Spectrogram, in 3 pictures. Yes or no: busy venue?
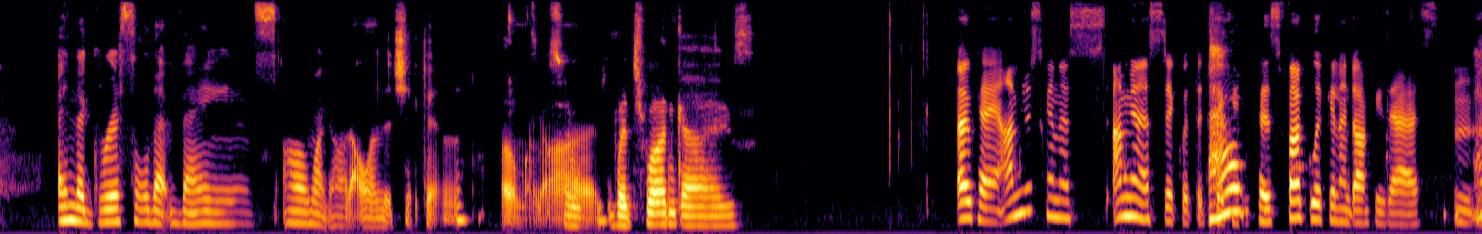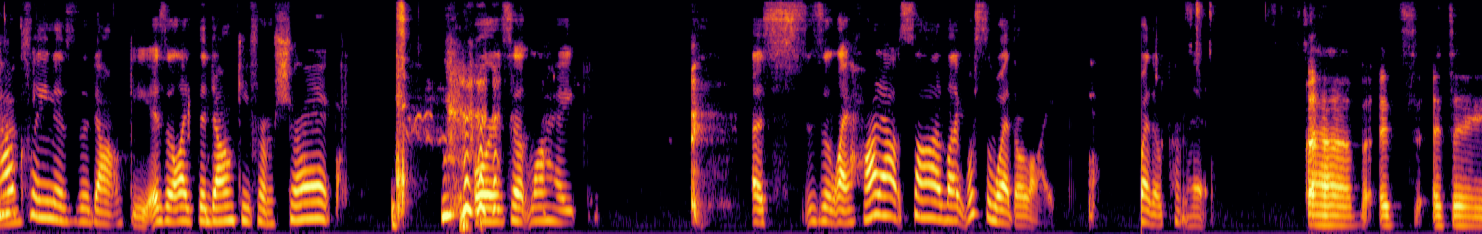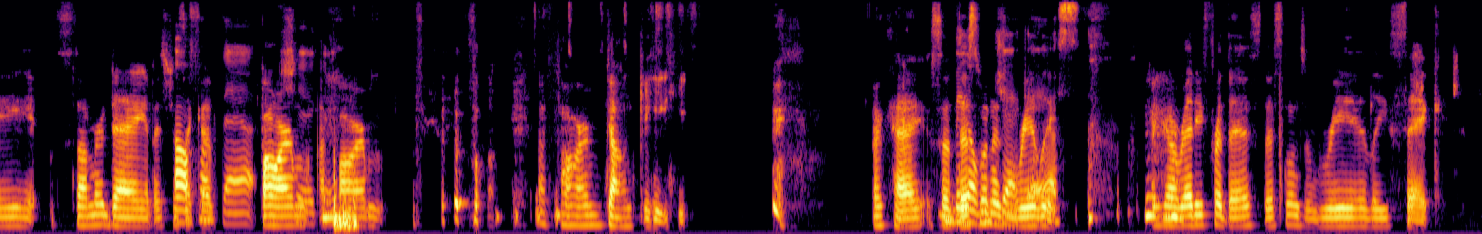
no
